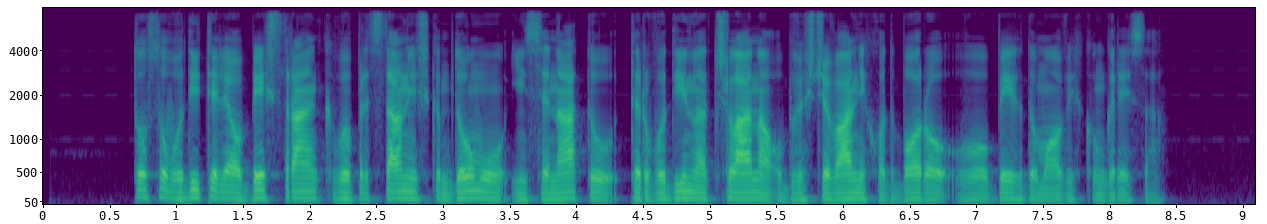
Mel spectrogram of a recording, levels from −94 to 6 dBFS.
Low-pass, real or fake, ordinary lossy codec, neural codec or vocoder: 7.2 kHz; real; none; none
